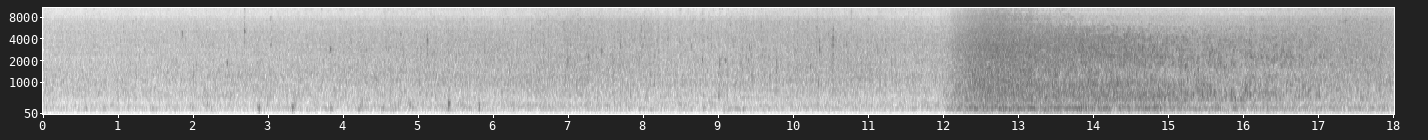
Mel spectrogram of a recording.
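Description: Stream water rushing, cutting in suddenly about two-thirds of the way through and staying loud. Before that, only a faint steady hiss with scattered light ticks.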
